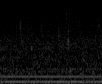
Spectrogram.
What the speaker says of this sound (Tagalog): Umuulan eh, sorry.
